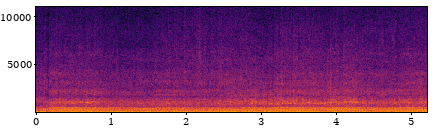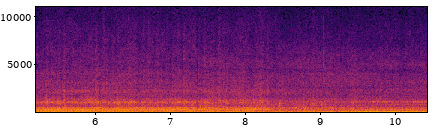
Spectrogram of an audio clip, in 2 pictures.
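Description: Adventure motorcycle engine running steadily while riding a dirt trail, with rumble from the ride on the mounted camera. The engine note rises a couple of seconds in and drops back again near the end.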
